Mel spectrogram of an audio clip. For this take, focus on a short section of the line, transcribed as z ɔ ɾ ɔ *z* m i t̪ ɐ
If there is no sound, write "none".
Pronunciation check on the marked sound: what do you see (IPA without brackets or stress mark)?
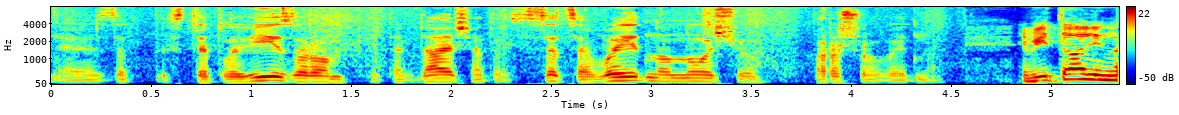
none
